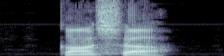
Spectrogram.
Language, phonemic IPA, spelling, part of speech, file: Bengali, /kãsa/, কাঁসা, noun, LL-Q9610 (ben)-কাঁসা.wav
- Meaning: bell metal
